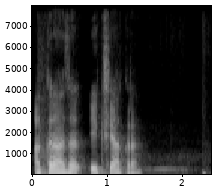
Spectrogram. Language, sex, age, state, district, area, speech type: Marathi, male, 18-30, Maharashtra, Jalna, urban, spontaneous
